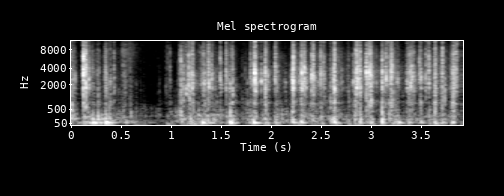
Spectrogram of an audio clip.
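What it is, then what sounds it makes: Plastic computer keyboard being typed on. Both hands type with their fingertips on a full-size, hollow, black plastic Logitech keyboard, producing a quick run of bright, short clacks with a hollow low thump beneath them. The typing pauses briefly near the start, then continues steadily with dry, close keystrokes that fade almost instantly.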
